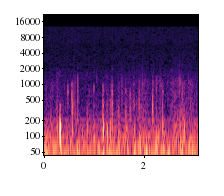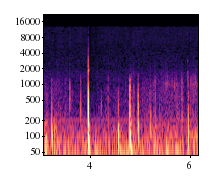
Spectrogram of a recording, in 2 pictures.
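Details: Low, irregular gurgles and soft pops over a steady rumbling hum, real stomach growling recorded up close for ASMR alongside ear-massage sounds; ordinary bowel sounds (borborygmi).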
